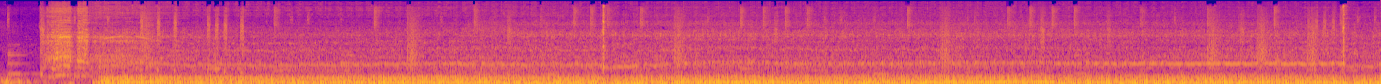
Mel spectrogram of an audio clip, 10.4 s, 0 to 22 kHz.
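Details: CB400 engine, long stored and rusted, after head work (original cams reused, valve clearance re-set): starts cleanly and settles into a steady, even idle with no ticking from the head; normal idle.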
